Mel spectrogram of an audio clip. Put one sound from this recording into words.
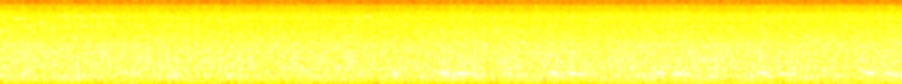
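A small stream splashes steadily over rocks.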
